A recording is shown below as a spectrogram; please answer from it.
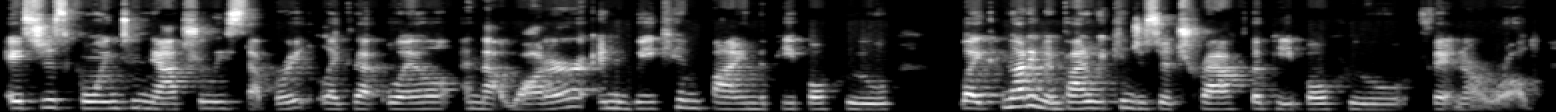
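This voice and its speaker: A woman in her thirties from the American Midwest talks casually to a live-stream audience as a dating coach. Her talk is chatty and loose, full of fillers and repeated phrases, at a middle pitch. She sounds like she is in a room with a noticeable echo. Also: fairly even intonation, moderate pace, a little mellow. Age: 30s.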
